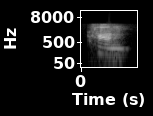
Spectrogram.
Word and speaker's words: Kan: And we say, of course, note that the A in the term Ka, to speak, to pray, is nasalized, so it is therefore Kan, is just spelled with an indicator over the A to denote the nasalization, as we said, or simply spelled K-A-N, Kan.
